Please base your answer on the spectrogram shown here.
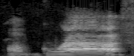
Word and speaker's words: graph: So when you put a P and an H together, it makes an F sound, okay? And some words that have the PH are phone, right? Phone, graph, okay, graph, it's at the end of that.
